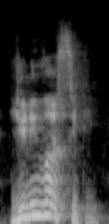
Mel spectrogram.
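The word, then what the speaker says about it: university: अगर यू की जगह ये आ होता तो हम लोग एन लगा देते, लेकिन इसका जो प्रोनाउंसिएशन है वो है यूनिवर्सिटी।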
